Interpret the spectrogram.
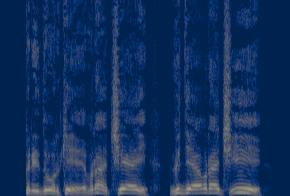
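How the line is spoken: Courtier shouting. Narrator (Russian): выкрикнул придворный

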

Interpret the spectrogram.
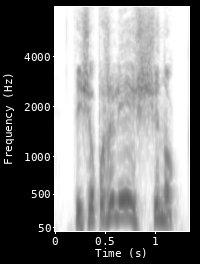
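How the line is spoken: Shouted. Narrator (Russian): крикнул он

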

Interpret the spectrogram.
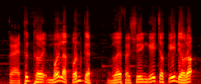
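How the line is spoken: Cold sneering. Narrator (Vietnamese): Dịch Thiên Hành lại cười nhạt

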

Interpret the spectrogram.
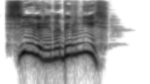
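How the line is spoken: Shouted. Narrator (Russian): крикнул я

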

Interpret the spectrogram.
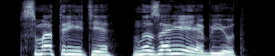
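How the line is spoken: Sudden shout. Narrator (Russian): Вдруг кто-то крикнул

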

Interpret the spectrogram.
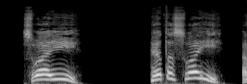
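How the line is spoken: Joyful shouting. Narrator (Russian): радостно кричал он

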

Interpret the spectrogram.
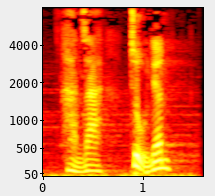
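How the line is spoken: Alarmed cry. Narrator (Vietnamese): Thuộc hạ của Nam Liệt và Hàn Mạc nhìn thấy một bức tường đã chia rẽ, liền kêu lên

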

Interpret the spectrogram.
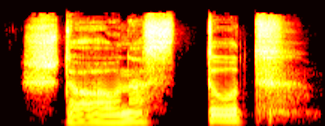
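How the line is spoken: Hissed. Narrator (Russian): прошипел он

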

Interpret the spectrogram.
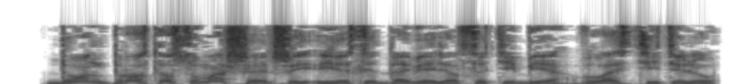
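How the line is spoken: Plain. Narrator (Russian): сказала Анана

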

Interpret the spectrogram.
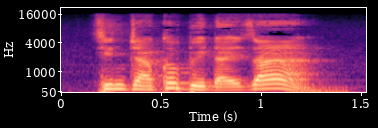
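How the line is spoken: Loud greeting. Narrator (Vietnamese): Mã Nguyên lớn tiếng chào

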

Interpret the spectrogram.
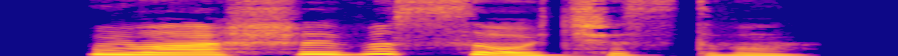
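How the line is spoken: Grating, nasty drawl. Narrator (Russian): Противно до зубного скрежета протянула эта зеленая гоблинша

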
